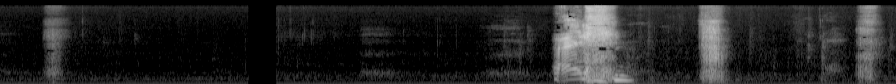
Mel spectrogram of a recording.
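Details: A burst of repeated sneezes in a quiet room, one long and loud followed by several shorter ones, into a handkerchief.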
